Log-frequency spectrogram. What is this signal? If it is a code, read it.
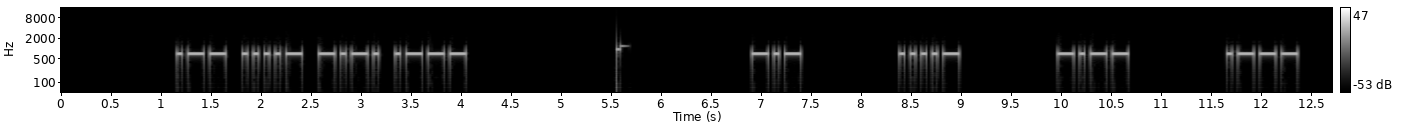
Morse code, heard as a keyed tone, about 22 wpm, spaced as for 11 wpm, 700 Hz. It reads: W4CJ K4YJ
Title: USA Call Signs - 4 Characters - 6x Character Spacing - 22wpm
